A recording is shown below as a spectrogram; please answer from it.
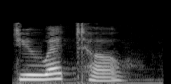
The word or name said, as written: duetto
